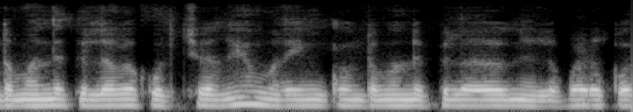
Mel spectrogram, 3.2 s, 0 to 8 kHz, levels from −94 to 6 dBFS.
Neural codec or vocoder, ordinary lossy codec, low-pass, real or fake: codec, 44.1 kHz, 2.6 kbps, DAC; none; 7.2 kHz; fake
